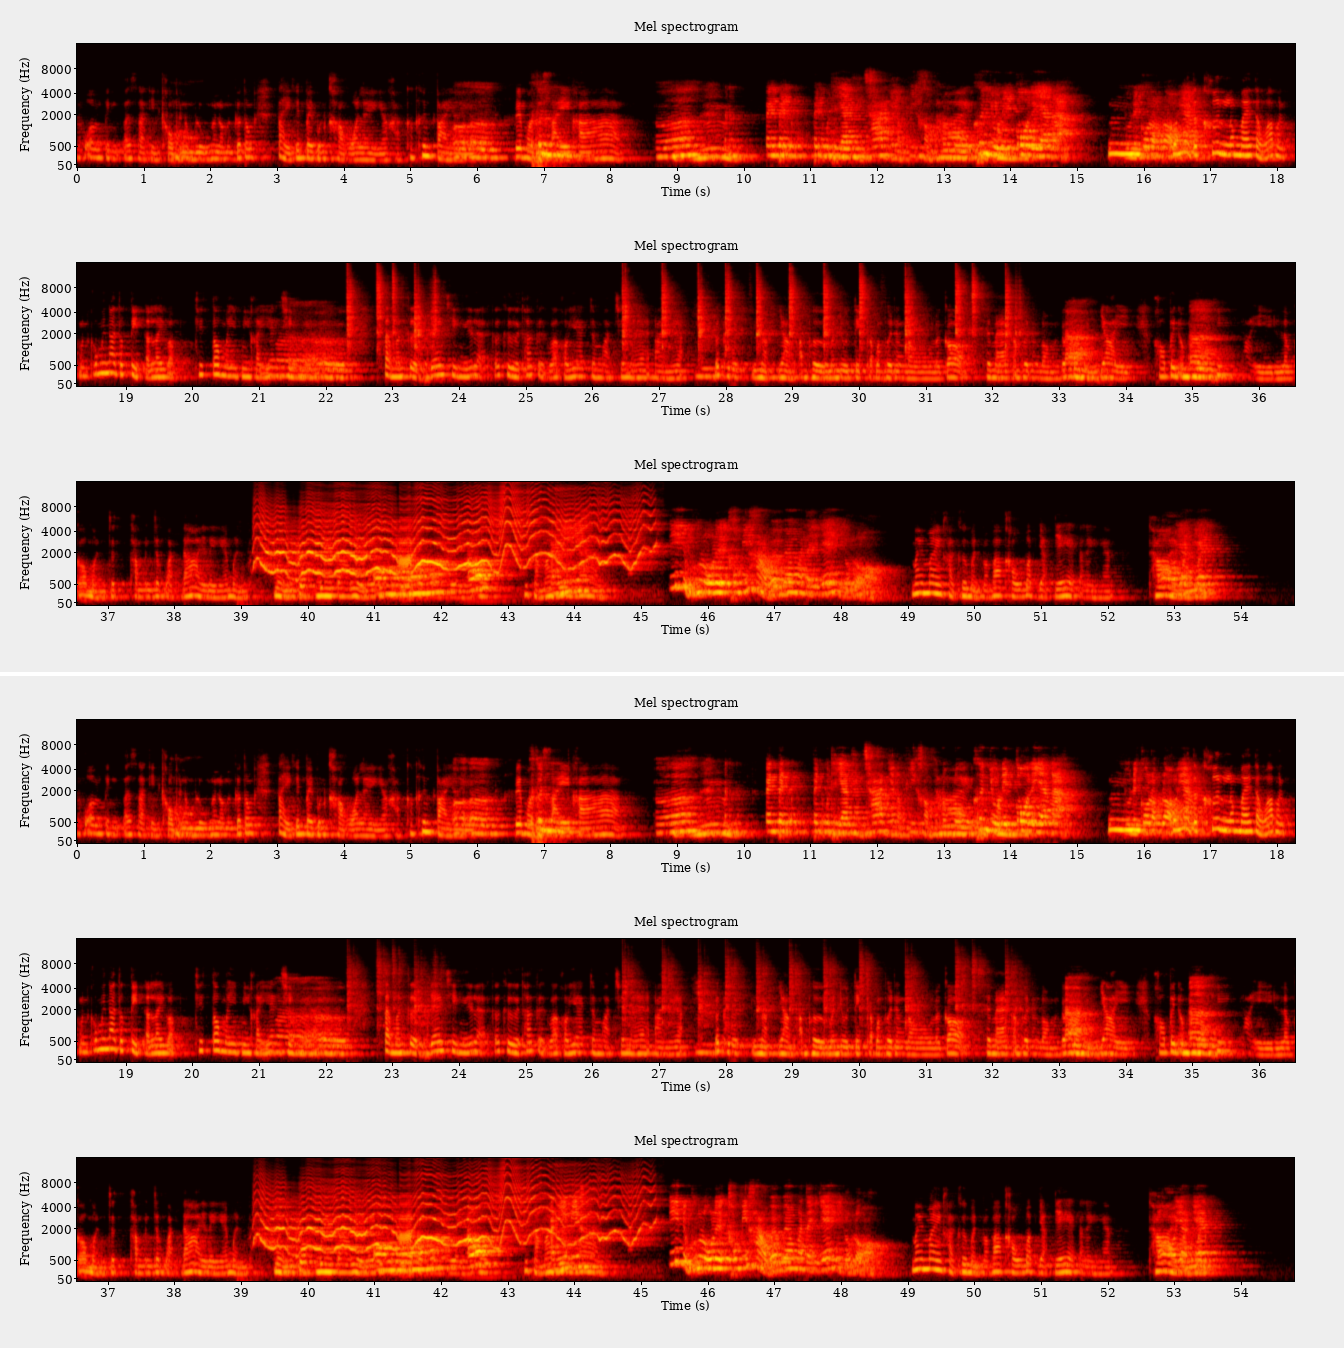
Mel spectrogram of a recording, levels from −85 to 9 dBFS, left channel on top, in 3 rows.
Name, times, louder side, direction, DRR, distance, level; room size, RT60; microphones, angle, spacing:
voice 1, 0.0-6.0 6.6-8.2 8.9-9.9 12.9-14.3 15.5-16.0 16.4-19.8 20.0-22.6 22.9-42.7 43.2-44.5 49.1-52.1 52.6-53.5, right 1 dB, 15° right, 7 dB, 1.7 m, -32 dB
voice 2, 5.6-6.2 6.8-7.3 8.7-9.8 10.3-10.7 11.0-14.8 15.7-16.8 21.2-22.2 27.5-27.9 33.1-33.4 35.0-35.3 39.5-40.0 41.0-42.0 42.4-42.6 43.6-44.1 45.4-48.5 52.7-53.5, equal, 85° right, 3 dB, 7.2 m, -28 dB
sound 1, 22.3-22.5 22.8-23.7 26.4-26.6 27.0-27.2 27.6-27.7 28.0-28.6 28.9-29.1 29.5-29.6 30.0-30.1 30.7-30.9 31.4-31.8 32.2-32.5, left 7 dB, 50° left, 3.8 m, -37 dB
Screech, 39.2-45.2, left 1 dB, 5° left, 1.5 m, -26 dB
27.5 x 20.0 x 7.5 m, 1.1 s
head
